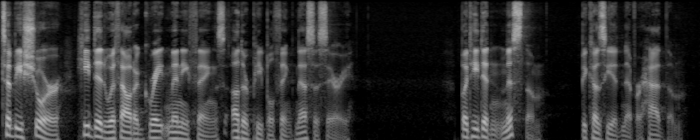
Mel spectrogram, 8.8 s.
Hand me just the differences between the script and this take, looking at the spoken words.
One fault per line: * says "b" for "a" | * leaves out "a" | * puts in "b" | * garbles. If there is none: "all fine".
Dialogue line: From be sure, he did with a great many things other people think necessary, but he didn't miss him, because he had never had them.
* says "To" for "From"
* says "without" for "with"
* says "them" for "him"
